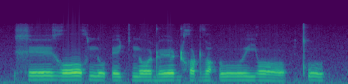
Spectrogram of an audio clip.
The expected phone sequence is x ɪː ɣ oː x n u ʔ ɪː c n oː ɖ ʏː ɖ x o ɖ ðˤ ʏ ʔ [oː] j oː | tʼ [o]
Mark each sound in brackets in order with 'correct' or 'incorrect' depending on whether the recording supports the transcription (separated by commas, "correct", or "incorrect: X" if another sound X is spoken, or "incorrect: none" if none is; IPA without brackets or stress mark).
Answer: incorrect: uː, incorrect: u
